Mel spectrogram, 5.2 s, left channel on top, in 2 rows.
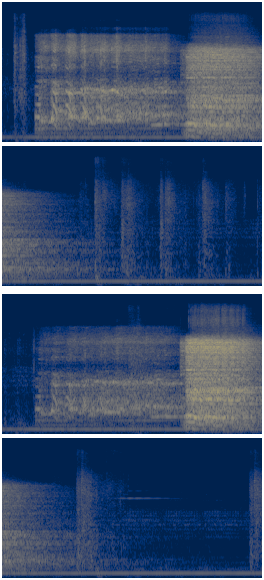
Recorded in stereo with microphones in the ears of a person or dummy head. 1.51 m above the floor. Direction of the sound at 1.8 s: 45° right (ahead or behind).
